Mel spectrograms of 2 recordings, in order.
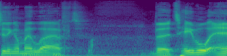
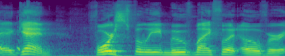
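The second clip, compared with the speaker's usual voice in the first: ordinary talk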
